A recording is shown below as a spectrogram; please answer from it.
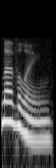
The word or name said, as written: levelling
